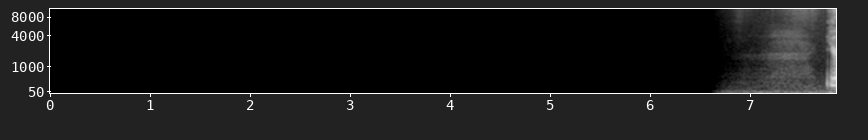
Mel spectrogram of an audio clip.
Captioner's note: silence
